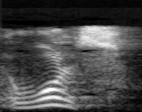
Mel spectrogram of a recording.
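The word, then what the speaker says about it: Waltz: Deuxièmement, il y a eu l'affaire Vals, c'est-à-dire Wolz, je prononce à l'américaine.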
